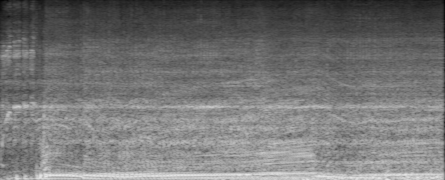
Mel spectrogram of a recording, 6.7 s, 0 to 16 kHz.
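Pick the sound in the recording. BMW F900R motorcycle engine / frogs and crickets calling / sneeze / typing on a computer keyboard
BMW F900R motorcycle engine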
